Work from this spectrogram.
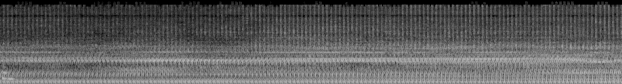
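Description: Steady, even engine drone with a constant mid-pitched tone while the ram cycles; runs smoothly under load, no misses or knocks.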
